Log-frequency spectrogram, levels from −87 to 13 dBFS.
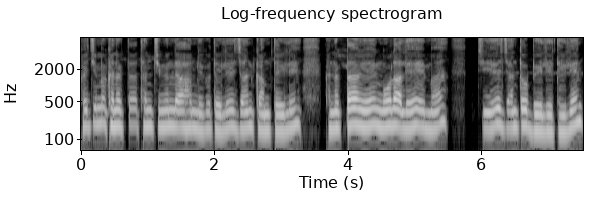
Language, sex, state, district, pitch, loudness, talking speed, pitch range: Wancho, male, Arunachal Pradesh, Longding, 170 Hz, -17 LUFS, 205 wpm, 155-180 Hz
